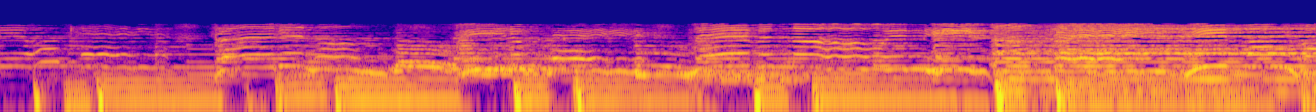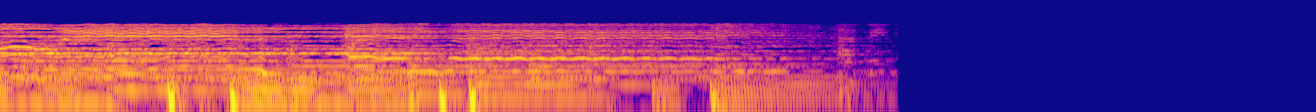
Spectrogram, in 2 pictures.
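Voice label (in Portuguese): Natal Para Amiga Feminino; Telemensagens; Natal e Ano novo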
